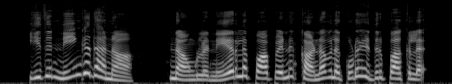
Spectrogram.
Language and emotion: Tamil, surprised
